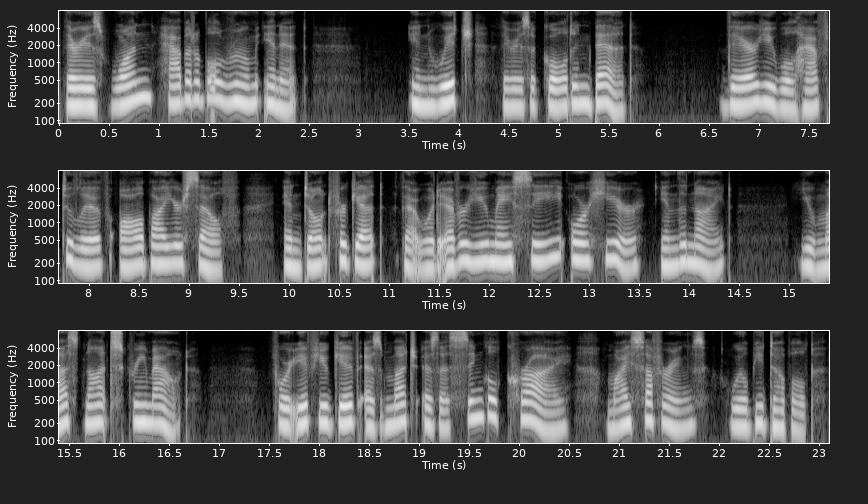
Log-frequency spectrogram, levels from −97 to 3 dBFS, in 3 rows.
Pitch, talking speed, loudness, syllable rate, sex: 190 Hz, 145 wpm, -17 LUFS, 4.0 syllables/s, female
